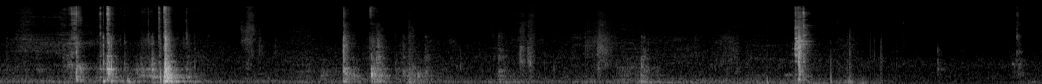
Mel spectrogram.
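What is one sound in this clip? A metal panel knocks and clatters as a hand moves it.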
